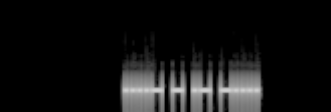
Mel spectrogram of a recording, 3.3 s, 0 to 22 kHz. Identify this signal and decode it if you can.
Morse code, heard as a keyed tone, about 34 wpm, 700 Hz. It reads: 4TA6
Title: All Cut Numbers - 4-Digit 35wpm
